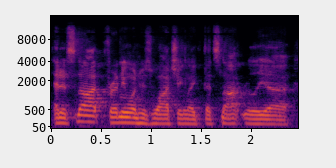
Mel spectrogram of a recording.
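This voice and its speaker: A man's voice: mid-range voice, quick pace, a little hiss or hum. A young man, a guest on a livestream, talking casually about his voice work, with lots of fillers and restarts. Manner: chatty, rambling with many fillers. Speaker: guest, voice actor and animator.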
